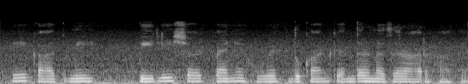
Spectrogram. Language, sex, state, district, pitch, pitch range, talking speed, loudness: Hindi, male, Gujarat, Valsad, 130 Hz, 125-140 Hz, 165 wpm, -15 LUFS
